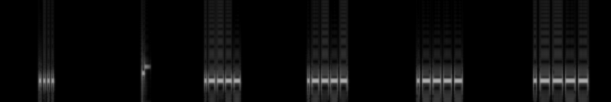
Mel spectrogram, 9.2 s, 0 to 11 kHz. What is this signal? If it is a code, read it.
Morse code, heard as a keyed tone, about 33 wpm, spaced as for 8 wpm, 700 Hz. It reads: H 1111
